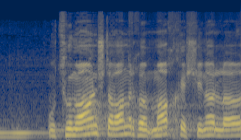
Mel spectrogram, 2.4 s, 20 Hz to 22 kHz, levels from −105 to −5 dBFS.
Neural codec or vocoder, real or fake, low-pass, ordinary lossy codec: none; real; 14.4 kHz; Opus, 32 kbps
